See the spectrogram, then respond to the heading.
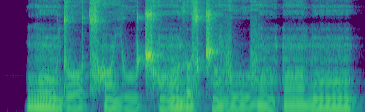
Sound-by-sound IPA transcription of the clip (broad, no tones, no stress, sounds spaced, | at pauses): ŋ ũː d oː t͡sʰ ɔ̃ j u t͡ʃʰ õ ð ʊ z t͡ʃ õ v uː v õː p õː m ũː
